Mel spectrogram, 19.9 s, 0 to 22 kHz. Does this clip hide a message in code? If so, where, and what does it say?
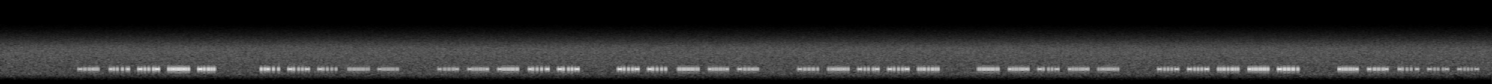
Yes: Hellschreiber (Feld-Hell, 122.5 baud) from 1.0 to 19.7 s, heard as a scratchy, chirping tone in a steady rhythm, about 610 Hz, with radio static and fading. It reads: RVMZK YWLSB ADBUW HLSOR PZMHX SGWGZ NNXCF OAUMN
